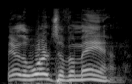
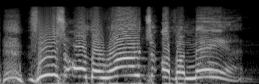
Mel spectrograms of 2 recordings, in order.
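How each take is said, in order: First: Said in the usual way. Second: Slow, high, loud proclamation; thundering, drawn-out pulpit climax; climactic preaching shout. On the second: Real, not acted. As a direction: cry it out with long drawn words. Preacher's climax, then calm restatement.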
